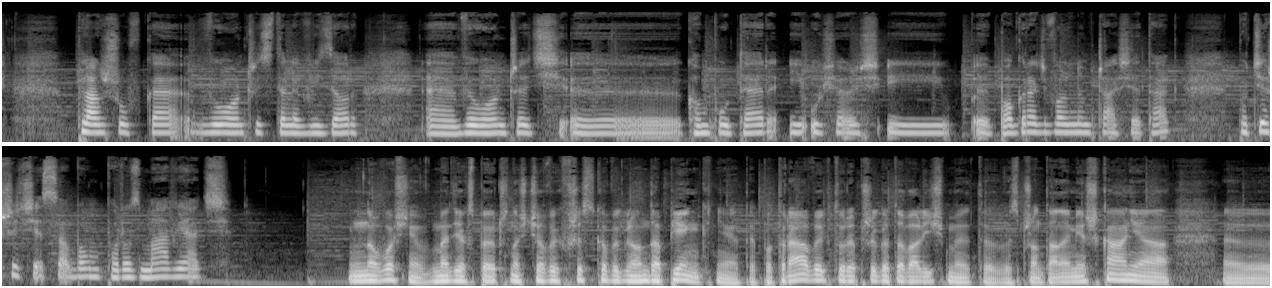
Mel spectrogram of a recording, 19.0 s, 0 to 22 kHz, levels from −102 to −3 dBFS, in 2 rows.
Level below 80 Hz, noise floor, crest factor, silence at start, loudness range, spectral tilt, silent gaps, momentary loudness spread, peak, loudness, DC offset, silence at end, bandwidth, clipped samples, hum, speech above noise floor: -42 dBFS; -53 dBFS; 18 dB; 0.1 s; 6 LU; -6 dB/octave; none; 10 LU; -8 dBFS; -26 LUFS; under 0.1%; 0 s; 17 kHz; under 0.1%; none; 27 dB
